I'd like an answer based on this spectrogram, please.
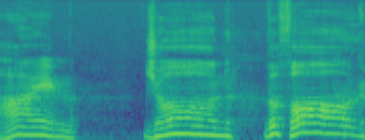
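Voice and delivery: eerie, spooky voice, high and very slow. Introducing yourself after others ask for a spooky voice: spooky voice. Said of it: "Everyone's gotta say it in a spooky voice".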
